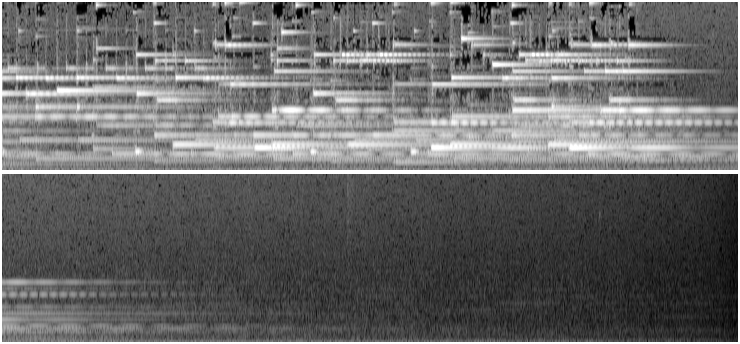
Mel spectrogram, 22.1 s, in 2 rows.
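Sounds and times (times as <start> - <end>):
Polyphon 15-inch disc music box playing: 0.0 - 11.6.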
